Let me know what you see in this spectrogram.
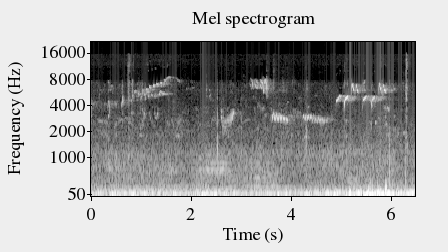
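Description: Small birds chirping and singing, a string of short whistled calls and quick trills, over a steady low rumble of background noise.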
